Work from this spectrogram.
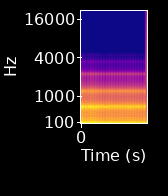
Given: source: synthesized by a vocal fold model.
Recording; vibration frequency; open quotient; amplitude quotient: sustained vowel; 30 Hz; 0.5; 1.1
